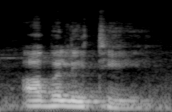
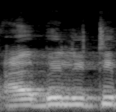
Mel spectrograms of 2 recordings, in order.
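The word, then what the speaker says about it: ability: Second one इज़ एबिलिटी। लोग इसको एबिलिटी पढ़ते हैं। इसका जो उच्चारण है वो क्या है? एबिलिटी।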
